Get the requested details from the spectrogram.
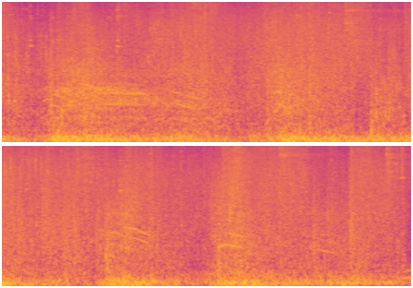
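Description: Lightning strikes crack sharply.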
